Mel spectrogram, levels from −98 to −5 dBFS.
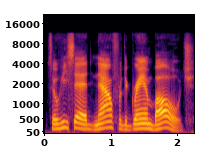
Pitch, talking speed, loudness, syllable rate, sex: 155 Hz, 210 wpm, -18 LUFS, 4.2 syllables/s, male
